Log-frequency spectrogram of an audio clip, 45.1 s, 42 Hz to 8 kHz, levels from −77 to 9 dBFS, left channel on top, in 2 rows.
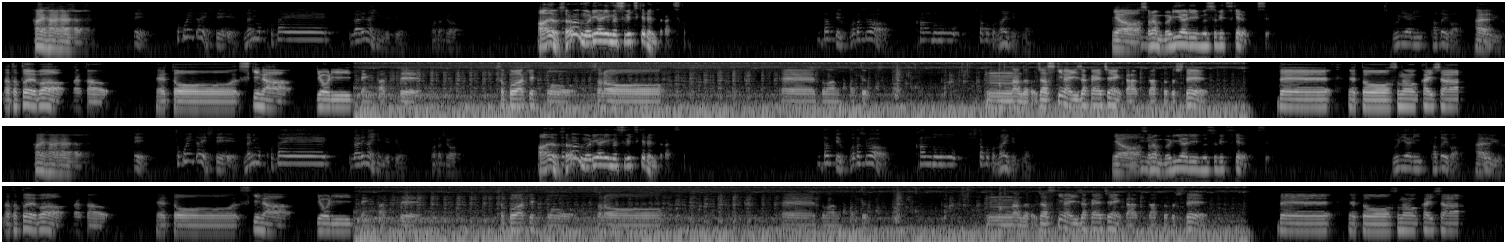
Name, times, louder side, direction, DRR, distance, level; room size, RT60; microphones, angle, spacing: voice 1, 0.5-1.3 8.0-10.2 16.7-18.9 22.1-22.3 22.6-24.1 24.9-26.9 27.3-28.8 30.0-32.5 34.2-35.6 37.3-40.6 41.7-44.4, left 8 dB, 85° left, 0.3 m, -27 dB
voice 2, 2.5-4.9 5.2-6.1 6.4-6.9 8.3-8.6 12.2-13.3 13.7-15.4 16.9-17.4 20.9-22.7 41.8-42.0, right 4 dB, 80° right, 0.8 m, -42 dB
Dog, 27.8-41.2, left 1 dB, 70° left, 1.2 m, -36 dB
12.0 x 4.6 x 2.3 m
head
